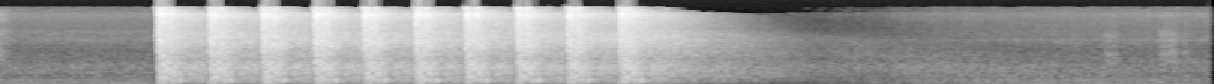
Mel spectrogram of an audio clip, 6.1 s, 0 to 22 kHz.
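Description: AR-15 rifle fired semi-automatically in a rapid string of about ten shots, about four a second, the last report trailing off for about a second.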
